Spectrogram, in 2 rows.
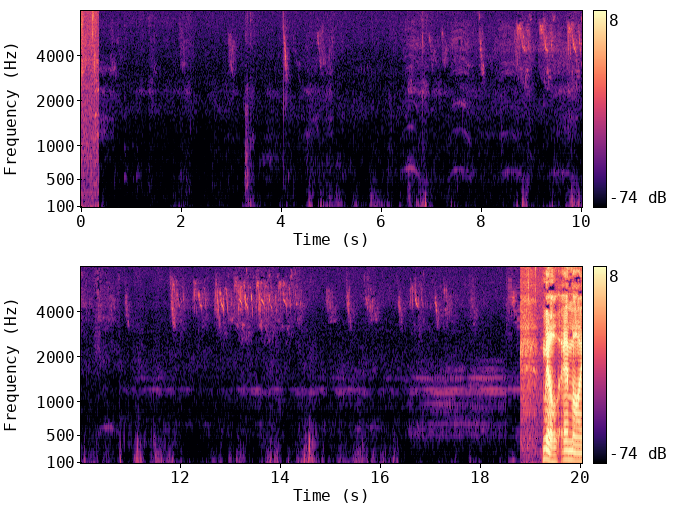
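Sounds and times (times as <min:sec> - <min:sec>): faint small bird chirps: 0:06.4 - 0:18.8.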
